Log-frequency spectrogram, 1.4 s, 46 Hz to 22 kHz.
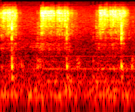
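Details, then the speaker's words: Rover P6 electric fuel pump priming: quiet pulsing hiss about every half second as it pushes air, then fuel, through to the carburettor. "the fact we've got actual fuel you can hear it hissing over"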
